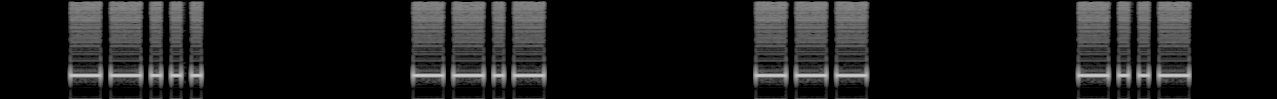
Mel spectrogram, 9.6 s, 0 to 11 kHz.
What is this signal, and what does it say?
Morse code, heard as a keyed tone, about 16 wpm, spaced as for 5 wpm, 800 Hz. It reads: 7QOX
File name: QSOs / QSOs-mp3s / WA7QOX 1@5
